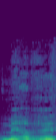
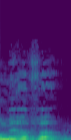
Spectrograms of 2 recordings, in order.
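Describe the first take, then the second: First: The word ends with an 'e' vowel. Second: The word ends with an 'a' vowel. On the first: The form agrees with a masculine subject. The speaker calls it right. "אני הייתי עושה פה סגול" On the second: The form agrees with a feminine subject. The speaker calls it wrong. "לא מהווה"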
